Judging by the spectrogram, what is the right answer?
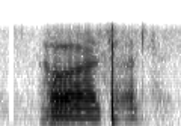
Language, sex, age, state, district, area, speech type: Santali, male, 18-30, Jharkhand, East Singhbhum, rural, conversation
